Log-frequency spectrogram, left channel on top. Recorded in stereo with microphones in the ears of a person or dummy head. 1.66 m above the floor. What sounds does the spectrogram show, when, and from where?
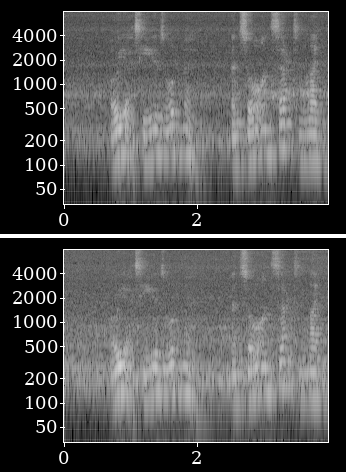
0.7 s a man speaking: 55° left (ahead or behind), 4 m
